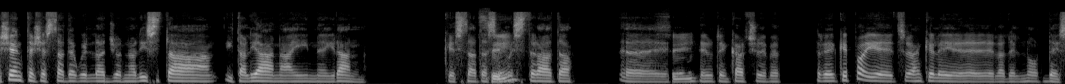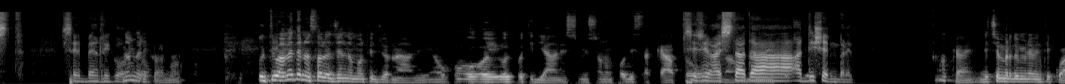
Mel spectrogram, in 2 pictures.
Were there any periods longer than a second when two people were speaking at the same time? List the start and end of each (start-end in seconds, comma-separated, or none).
17.4-19.0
